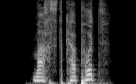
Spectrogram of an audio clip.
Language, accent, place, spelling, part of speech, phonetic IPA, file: German, Germany, Berlin, machst kaputt, verb, [ˌmaxst kaˈpʊt], De-machst kaputt.ogg
- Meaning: second-person singular present of kaputtmachen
